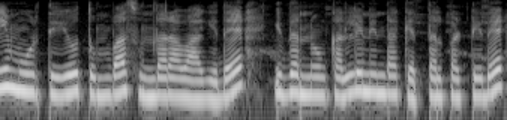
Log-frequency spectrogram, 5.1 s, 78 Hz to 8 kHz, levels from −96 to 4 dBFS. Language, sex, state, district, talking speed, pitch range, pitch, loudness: Kannada, female, Karnataka, Bellary, 80 wpm, 195-230 Hz, 210 Hz, -23 LUFS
